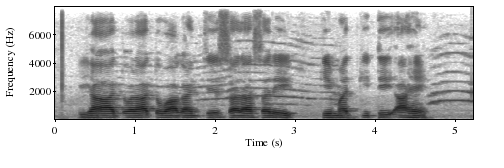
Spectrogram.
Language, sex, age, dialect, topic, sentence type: Marathi, male, 18-24, Standard Marathi, agriculture, question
